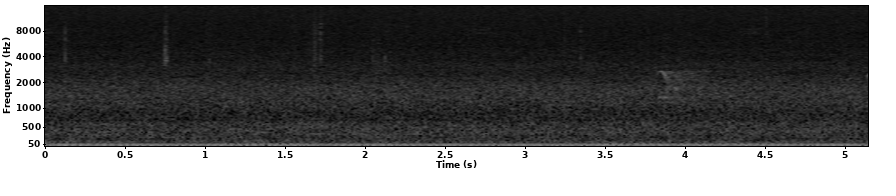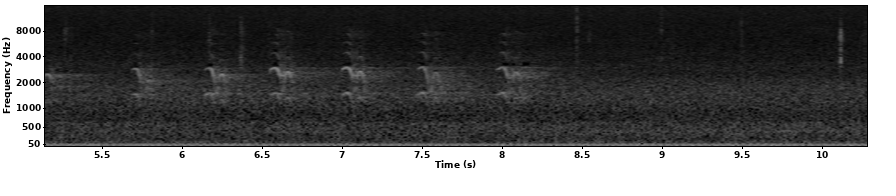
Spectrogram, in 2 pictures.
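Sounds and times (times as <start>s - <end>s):
low background rumble: 0.0s - 10.2s
western screech owl giving clipped hoots: 3.8s - 4.2s, 5.1s - 8.4s.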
